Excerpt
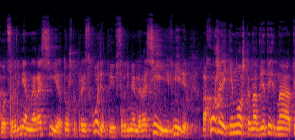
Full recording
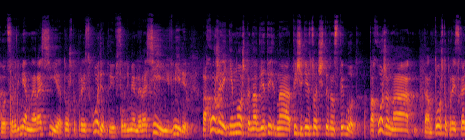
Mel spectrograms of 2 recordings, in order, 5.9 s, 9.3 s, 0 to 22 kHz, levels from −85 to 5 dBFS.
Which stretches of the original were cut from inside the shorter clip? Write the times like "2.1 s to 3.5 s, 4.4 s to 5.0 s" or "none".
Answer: none

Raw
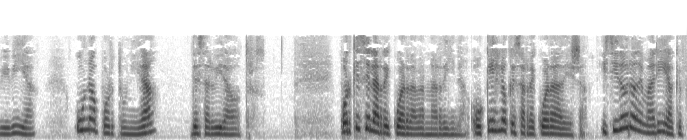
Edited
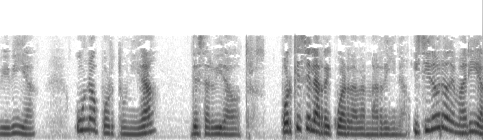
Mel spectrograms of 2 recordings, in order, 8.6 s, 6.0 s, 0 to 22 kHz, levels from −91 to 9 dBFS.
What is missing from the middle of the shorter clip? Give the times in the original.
3.4 s to 4.2 s, 5.9 s to 7.5 s

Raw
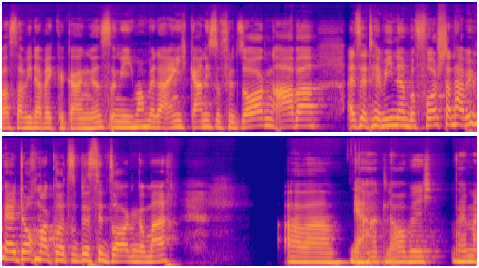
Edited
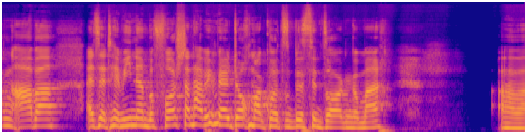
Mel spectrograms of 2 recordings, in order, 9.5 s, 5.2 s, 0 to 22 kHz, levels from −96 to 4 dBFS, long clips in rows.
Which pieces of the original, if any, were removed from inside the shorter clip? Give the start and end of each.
none

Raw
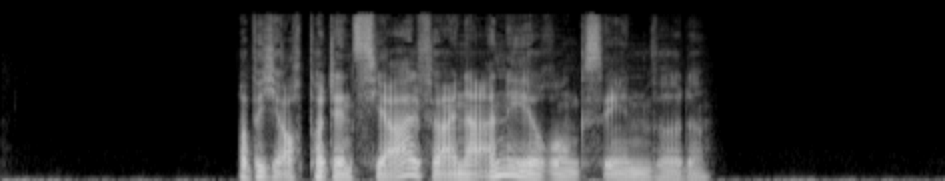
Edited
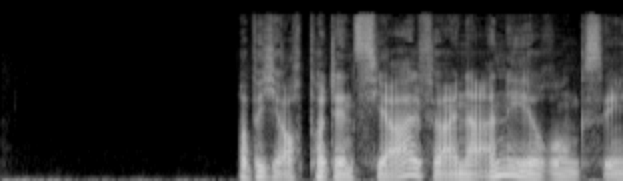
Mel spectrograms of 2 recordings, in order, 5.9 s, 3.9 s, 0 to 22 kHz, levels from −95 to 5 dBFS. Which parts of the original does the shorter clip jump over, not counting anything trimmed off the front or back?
none

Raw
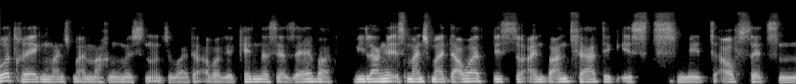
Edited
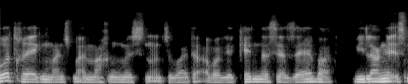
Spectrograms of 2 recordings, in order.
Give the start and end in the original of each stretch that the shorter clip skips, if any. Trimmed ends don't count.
none

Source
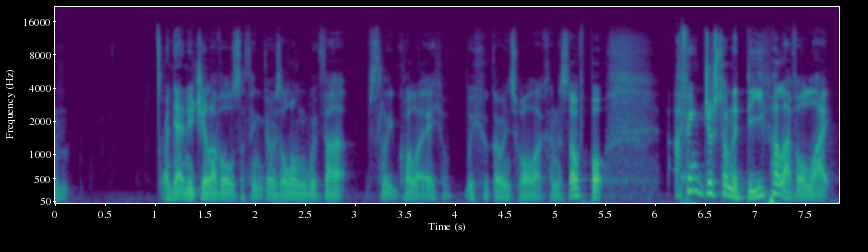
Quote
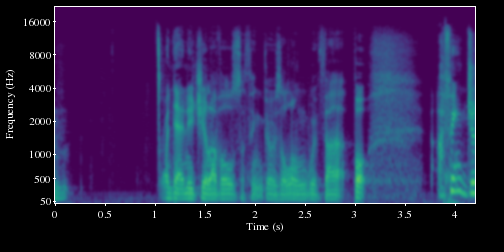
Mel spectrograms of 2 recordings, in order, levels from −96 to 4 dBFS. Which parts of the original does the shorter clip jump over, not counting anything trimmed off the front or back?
3.0 s to 5.3 s

